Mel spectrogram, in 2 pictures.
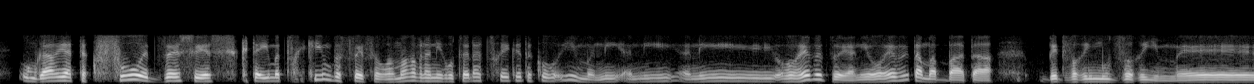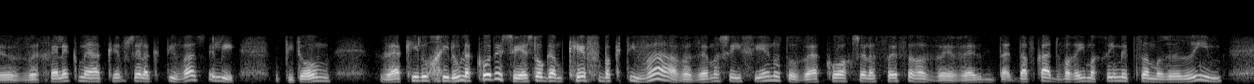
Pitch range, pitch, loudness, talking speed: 130-175 Hz, 155 Hz, -19 LUFS, 145 wpm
